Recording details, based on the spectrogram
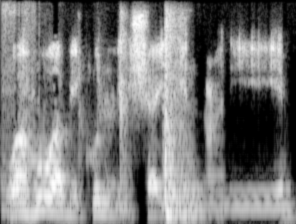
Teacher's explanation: bikulli lam tasydid, suaranya ditekan bukan ditahan ya.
